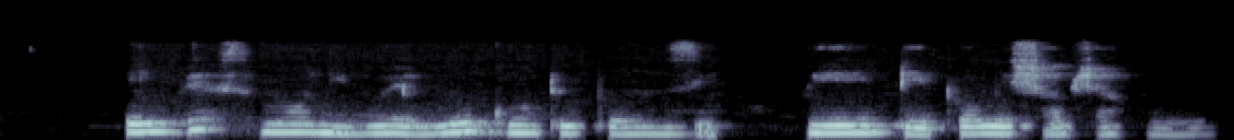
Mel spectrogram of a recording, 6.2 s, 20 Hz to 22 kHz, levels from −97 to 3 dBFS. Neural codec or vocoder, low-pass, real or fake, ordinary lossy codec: none; 7.2 kHz; real; none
